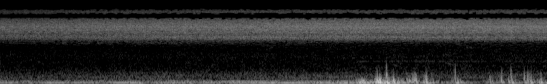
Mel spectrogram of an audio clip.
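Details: Black cicada (Cryptotympana atrata), part of a male-female comparison: an even, high, hissing drone throughout, with low rustling and knocking handling sounds near the end.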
